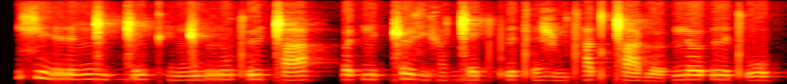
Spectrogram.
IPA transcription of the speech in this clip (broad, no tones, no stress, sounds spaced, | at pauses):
ɕ e̤ r ɨ ŋ͡ǁ i̤ ɡ͡ǁ ɨ kʰ e̤ ŋ͡ǁ ṳ r u tʼ ʉ ǁ a | ɵ t n i ǁ ʉ z i̤ x a̤ ɡ͡ǁ e t pʼ ɨ tʼ e̤ ʐ ṳ tʰ a t ǁ a ɡ ɵ | n ɵ ʔ ɨ tʼ u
